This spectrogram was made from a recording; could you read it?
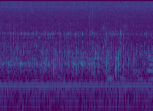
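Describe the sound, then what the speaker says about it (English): Water pours steadily from a reverse osmosis filter machine, a continuous close splashing stream with a steady hum underneath and no voices. "here's our RO, reverse osmosis water machine."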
